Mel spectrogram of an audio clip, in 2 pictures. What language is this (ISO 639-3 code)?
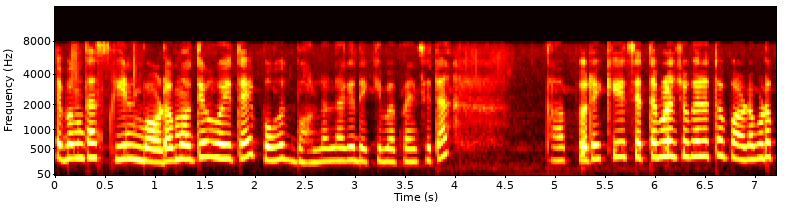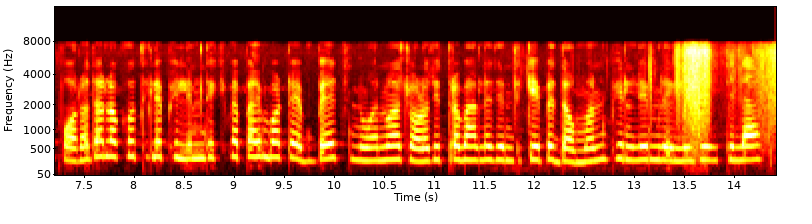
ori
